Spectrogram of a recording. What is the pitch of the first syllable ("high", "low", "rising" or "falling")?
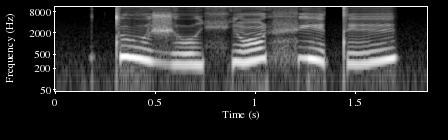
falling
